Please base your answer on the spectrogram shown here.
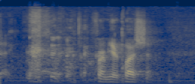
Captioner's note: audience laughing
